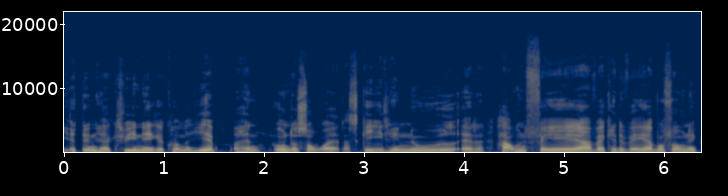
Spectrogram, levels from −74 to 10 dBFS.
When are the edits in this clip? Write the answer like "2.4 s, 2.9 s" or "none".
1.6 s, 2.0 s, 4.3 s, 4.6 s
